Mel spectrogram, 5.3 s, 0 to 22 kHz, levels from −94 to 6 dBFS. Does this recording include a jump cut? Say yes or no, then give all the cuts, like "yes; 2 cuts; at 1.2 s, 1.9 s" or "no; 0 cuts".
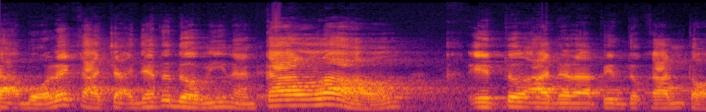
yes; 1 cut; at 1.9 s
